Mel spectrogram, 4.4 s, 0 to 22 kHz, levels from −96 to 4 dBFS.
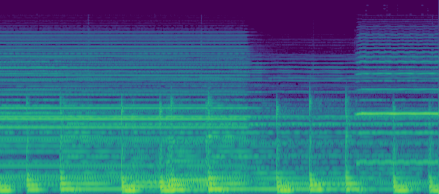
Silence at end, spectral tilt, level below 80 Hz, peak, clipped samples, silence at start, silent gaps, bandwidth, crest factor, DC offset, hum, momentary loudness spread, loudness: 0 s; -6 dB/octave; -30 dBFS; -4 dBFS; under 0.1%; 0 s; none; 12 kHz; 16 dB; under 0.1%; none; 5 LU; -19 LUFS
